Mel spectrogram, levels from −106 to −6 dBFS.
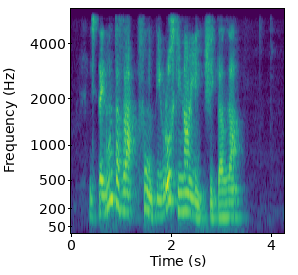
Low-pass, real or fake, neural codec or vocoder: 5.4 kHz; fake; codec, 32 kHz, 1.9 kbps, SNAC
